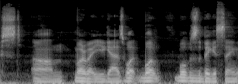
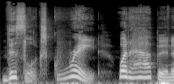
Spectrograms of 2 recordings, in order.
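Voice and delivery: high, drawn-out delighted disbelief, imitating everyone; amazed crowd reaction; 12 semitones higher, 7 dB louder, slower than usual. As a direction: jump up high and louder in mock astonishment. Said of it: "now everybody's like".

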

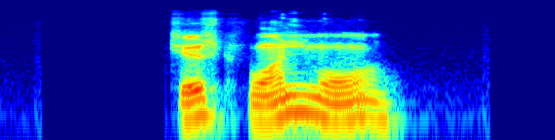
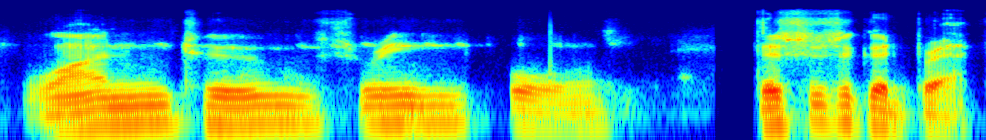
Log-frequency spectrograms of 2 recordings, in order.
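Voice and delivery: slow, low, soft breathing count; guided meditation; 7 semitones lower, 3 dB quieter, slower than usual. Acted. Teacher guiding a student to relax with breath, calm meditation voice. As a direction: settle into calm with long, even numbers.

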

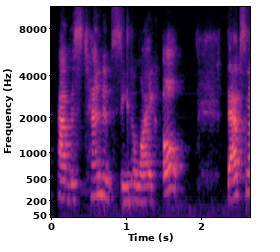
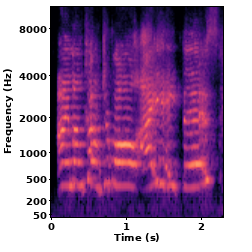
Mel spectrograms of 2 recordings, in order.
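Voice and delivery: exasperated complaint; 9 semitones higher, 8 dB louder than usual. Retold or imitated. Venting to the audience about daily discomfort, exasperated and much louder. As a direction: let it burst out, fed up.

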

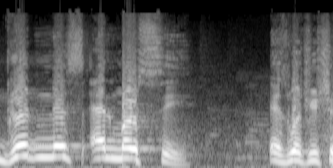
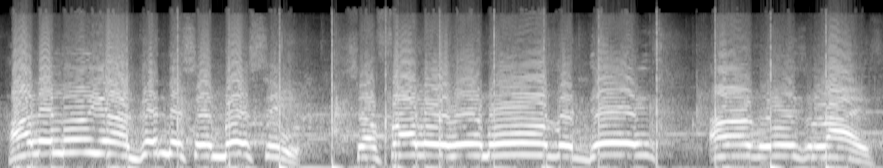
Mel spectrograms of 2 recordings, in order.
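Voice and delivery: calling across the sanctuary; 6 semitones higher than usual. Real, not acted. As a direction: shout directions across the room. Shouting over running demo.

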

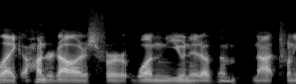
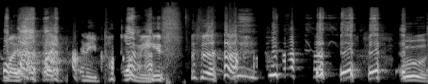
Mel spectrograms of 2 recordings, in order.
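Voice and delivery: laughing; 3 dB louder, slower than usual. Real, not acted. Joking about his drink.

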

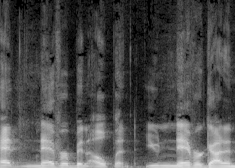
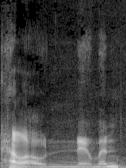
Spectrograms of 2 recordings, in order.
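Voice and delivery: Seinfeld's Newman greeting; 6 semitones lower, 6 dB quieter than usual. Retold or imitated. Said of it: "I sounded like Emperor Palpatine".

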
